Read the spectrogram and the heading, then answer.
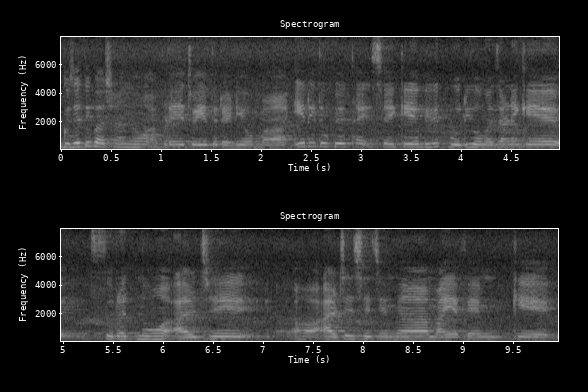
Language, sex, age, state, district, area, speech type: Gujarati, female, 18-30, Gujarat, Surat, rural, spontaneous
